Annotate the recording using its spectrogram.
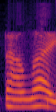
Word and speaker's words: Ballet: Laura, I believe your last name is Ballet. Is that correct? – Yes, like the dance.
